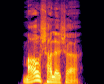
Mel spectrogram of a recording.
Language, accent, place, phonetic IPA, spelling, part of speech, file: German, Germany, Berlin, [ˈmaʁʃalɪʃɐ], marshallischer, adjective, De-marshallischer.ogg
- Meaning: inflection of marshallisch: 1. strong/mixed nominative masculine singular 2. strong genitive/dative feminine singular 3. strong genitive plural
